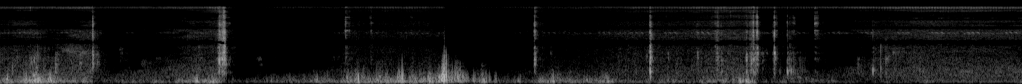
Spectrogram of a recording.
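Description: Metallic clicks and clacks of a UTS-15 12-gauge bullpup pump shotgun being handled and racked, the loudest about two seconds in, then the trigger falling with only a click and no shot: a misfire, the firing pin giving just a light strike on the primer.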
